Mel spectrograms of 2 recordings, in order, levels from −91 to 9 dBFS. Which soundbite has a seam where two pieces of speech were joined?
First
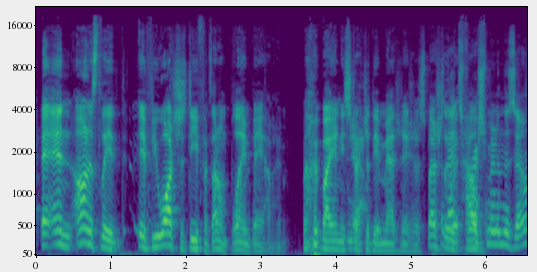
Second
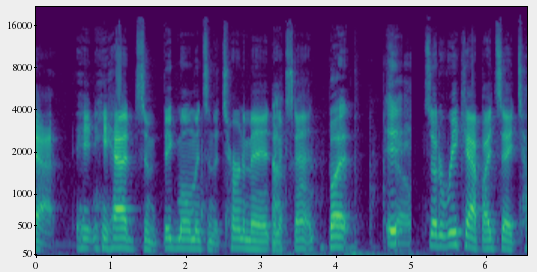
second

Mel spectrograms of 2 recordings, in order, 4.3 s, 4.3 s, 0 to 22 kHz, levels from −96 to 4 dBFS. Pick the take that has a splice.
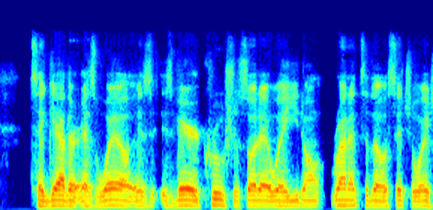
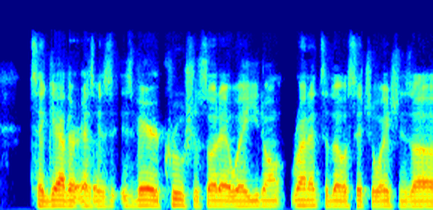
second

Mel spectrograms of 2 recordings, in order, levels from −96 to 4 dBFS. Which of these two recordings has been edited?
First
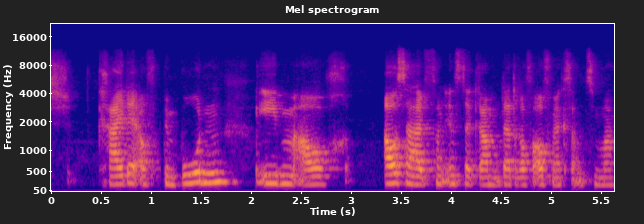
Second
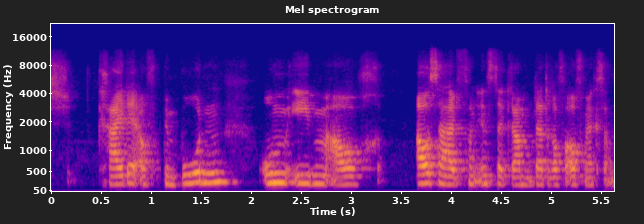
first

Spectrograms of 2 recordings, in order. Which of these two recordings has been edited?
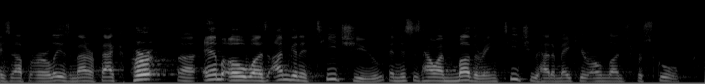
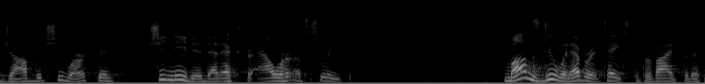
first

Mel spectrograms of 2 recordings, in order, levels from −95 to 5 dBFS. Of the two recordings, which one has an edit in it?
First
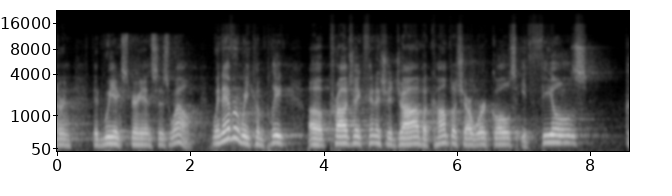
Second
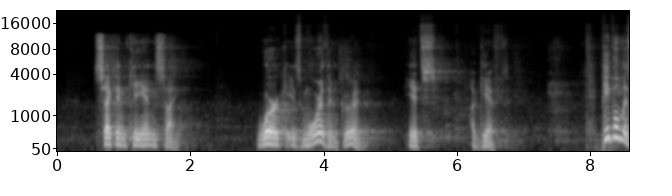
second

